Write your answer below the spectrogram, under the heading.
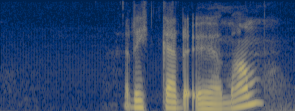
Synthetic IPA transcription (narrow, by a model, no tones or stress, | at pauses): ɾɪkːaɖøːman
